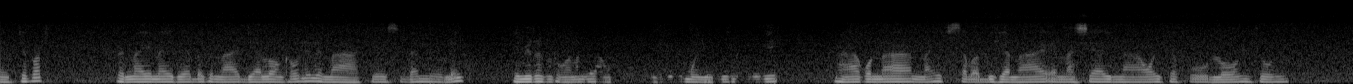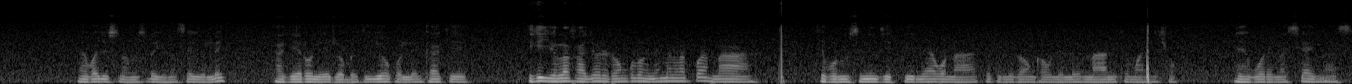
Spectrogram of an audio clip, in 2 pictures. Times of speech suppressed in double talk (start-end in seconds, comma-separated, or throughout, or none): 5.80-6.87, 7.15-7.95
